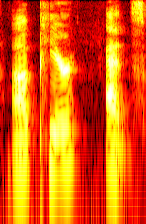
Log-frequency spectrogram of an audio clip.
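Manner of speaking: Appearance said very slowly, each sound drawn out; slow stretched word. Shown as a demonstration. Teacher modelling the word slowly for spelling. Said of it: "What are the sounds in ence?".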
